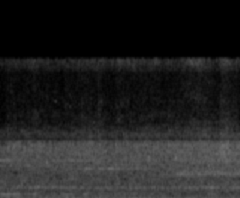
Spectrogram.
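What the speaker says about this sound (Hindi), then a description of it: "यहाँ से मेट्रो गुजरती है" Metro train passing at Kharawadi with a steady, loud broadband rumble and roar that fills the whole moment without a break, with no clear talk over it.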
